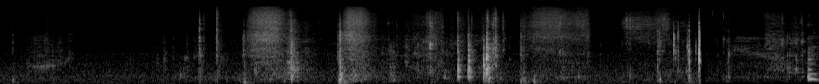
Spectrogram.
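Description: Chipboard and paper sliding and rubbing on a craft table as they are pushed into place, with several short rasps and a few light taps.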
